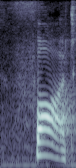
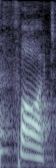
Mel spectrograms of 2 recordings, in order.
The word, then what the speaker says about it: fought: você então to fight fought com som de F aqui não é thought é thought thought tipo linguinha presa tá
